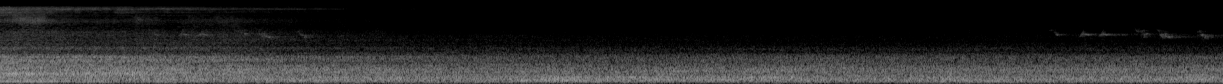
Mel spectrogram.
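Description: A Keihan Main Line electric train running, its rumble and hiss slowly fading as it moves away. There are a few faint short high chirps about two seconds in and again near the end.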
